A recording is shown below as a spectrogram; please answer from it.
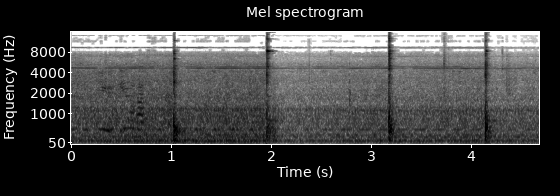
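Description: Four sharp taps are struck on a rubber truck tire during a routine check, each a brief, quickly damped knock over a steady background hum. Compared with a good tire, this one gives a dull "peok" thud when tapped, a sign that it may be punctured, though this is not confirmed by a test.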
